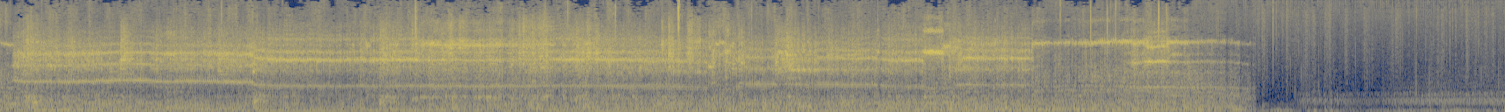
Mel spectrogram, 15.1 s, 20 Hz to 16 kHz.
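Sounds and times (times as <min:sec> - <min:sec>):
whining high tones: 0:00.0 - 0:12.6.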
